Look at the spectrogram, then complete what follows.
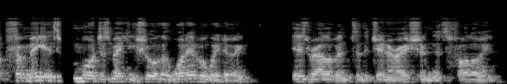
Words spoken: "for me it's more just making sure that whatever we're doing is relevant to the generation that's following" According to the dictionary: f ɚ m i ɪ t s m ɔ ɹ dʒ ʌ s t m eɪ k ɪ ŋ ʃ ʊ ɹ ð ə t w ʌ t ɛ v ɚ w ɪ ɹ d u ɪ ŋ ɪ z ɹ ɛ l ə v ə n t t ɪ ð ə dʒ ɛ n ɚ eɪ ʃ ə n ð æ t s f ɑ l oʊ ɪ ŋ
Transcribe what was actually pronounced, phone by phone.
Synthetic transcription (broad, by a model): f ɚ m i ɪ t s m ɔ ɹ dʒ ʌ s m eɪ k ɪ ŋ ʃ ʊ ɹ ð ə t w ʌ t ɛ v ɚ w ɪ ɹ d u ɪ ŋ ɪ z ɹ ɛ l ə v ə n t t ɪ ð ə dʒ ɛ n ɚ eɪ ʃ ə n ð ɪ t s f ɑ l oʊ ɪ ŋ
